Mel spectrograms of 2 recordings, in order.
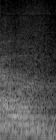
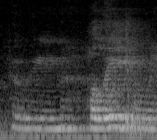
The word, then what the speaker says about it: Helene: It's not Helen. Helene. Yeah, that pronunciation was kind of off me.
